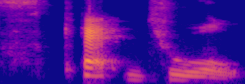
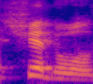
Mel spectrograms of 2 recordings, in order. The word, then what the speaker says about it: schedule: the United States mostly it's pronounced schedule like with a K instead of sh sound all right let me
